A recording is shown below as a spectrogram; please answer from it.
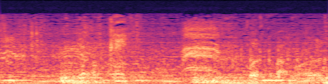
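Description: A crow cawing once, briefly, about one and a half seconds in, over a low, steady film-score drone.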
